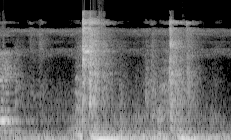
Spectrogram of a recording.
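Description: Two sharp smacks about a second apart, blows landing on a person hard enough to hurt.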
